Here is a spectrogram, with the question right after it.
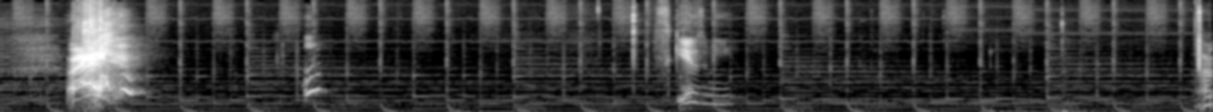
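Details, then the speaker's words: A single loud, forceful, scream-like sneeze from an adult woman, followed by brief vocal sounds over soft background music. "i don't have girly sneezes i sound like like i'm screaming when i sneeze"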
